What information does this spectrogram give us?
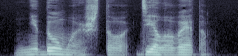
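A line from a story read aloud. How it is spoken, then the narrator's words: Gentle objection. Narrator (Russian): мягко возразил он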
